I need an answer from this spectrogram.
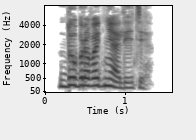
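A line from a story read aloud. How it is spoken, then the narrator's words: Cold voice. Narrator (Russian): внутри разлилась давно забытая уверенность, голос звучал совсем холодно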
